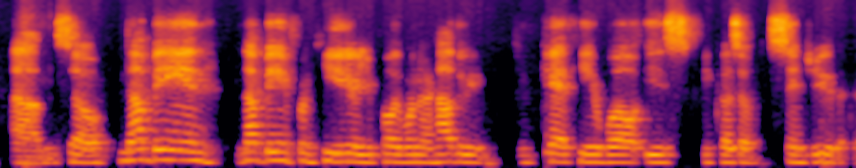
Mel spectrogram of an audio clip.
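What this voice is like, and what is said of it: Slight Dominican Spanish accent. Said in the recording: “I'm originally from the Dominican Republic, if you have my picked up in my slight accent.”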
